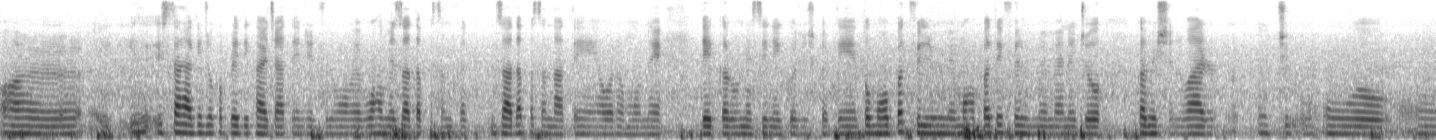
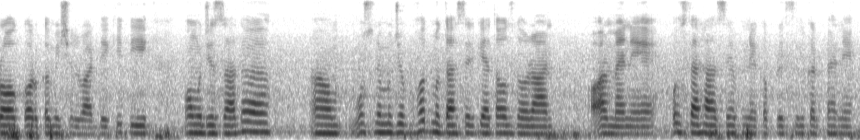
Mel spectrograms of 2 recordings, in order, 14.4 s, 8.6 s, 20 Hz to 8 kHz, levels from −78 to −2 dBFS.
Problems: constant background noise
